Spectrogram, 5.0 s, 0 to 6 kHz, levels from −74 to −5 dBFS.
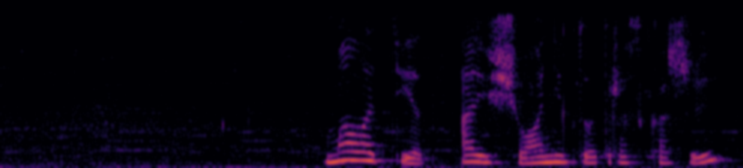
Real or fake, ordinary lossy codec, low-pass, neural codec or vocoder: real; none; 5.4 kHz; none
